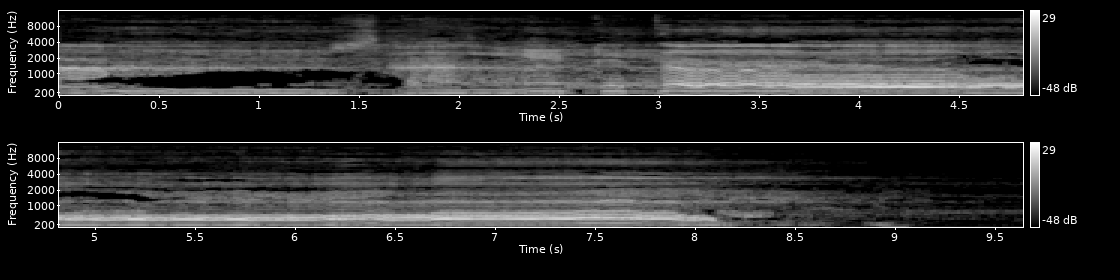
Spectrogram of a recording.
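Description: An elderly man chants melodiously into a microphone, his voice carried over a loudspeaker with reverberation.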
